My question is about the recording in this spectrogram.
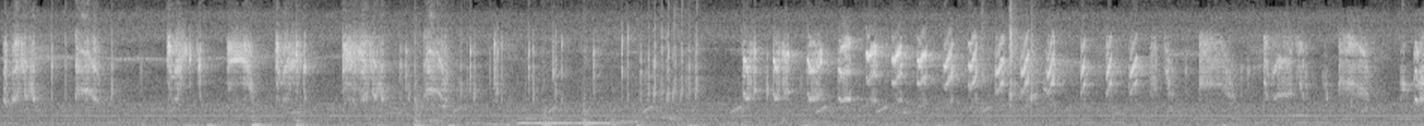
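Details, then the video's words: Swiftlets recorded in Sabah: long runs of sharp, high chirps and buzzy twitters, faster and more clipped in the second half, with a brief low tone and a constant background hum. "HY Crystal Swiftlet sound"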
